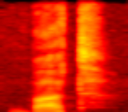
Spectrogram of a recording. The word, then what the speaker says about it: Bhat: like a bot bot just like a silent h it's more uh like a butt like uh it really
